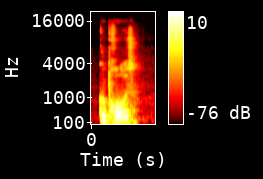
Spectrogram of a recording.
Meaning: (noun) 1. sulfate (salt of sulfuric acid) 2. rosacea (chronic condition); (verb) inflection of couperoser: first/third-person singular present indicative/subjunctive
- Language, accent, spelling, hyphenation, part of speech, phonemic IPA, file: French, France, couperose, cou‧pe‧rose, noun / verb, /ku.pʁoz/, LL-Q150 (fra)-couperose.wav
